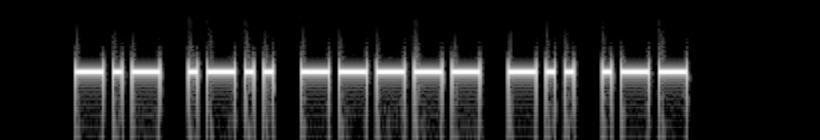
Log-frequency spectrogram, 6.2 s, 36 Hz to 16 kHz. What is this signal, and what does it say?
Morse code, heard as a keyed tone, about 20 wpm, 700 Hz. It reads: KL0DW
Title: Speed Racing - USA Call Signs 17wpm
